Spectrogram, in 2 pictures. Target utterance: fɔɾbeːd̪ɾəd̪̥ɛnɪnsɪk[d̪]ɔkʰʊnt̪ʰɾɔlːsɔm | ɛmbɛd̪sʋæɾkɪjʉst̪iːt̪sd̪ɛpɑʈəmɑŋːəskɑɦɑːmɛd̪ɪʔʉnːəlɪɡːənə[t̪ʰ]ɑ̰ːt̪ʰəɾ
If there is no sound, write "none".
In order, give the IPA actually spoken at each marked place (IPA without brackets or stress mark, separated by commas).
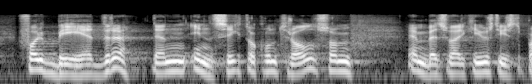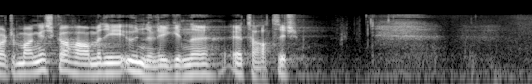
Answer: t̪, t̪ʰ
